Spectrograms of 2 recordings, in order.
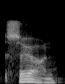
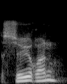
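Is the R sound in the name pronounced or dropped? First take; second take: dropped; pronounced. First: The R sound in the name is dropped. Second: The R sound in the name is pronounced. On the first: This is the informal form of the name. "the informal way is Søren, where you kind of not say the R" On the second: This is the formal form of the name. "The formal way is Søren"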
